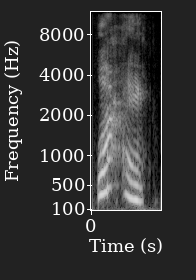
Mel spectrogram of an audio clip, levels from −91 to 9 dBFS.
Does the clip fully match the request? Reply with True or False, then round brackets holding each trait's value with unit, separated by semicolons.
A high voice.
True (320 Hz)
